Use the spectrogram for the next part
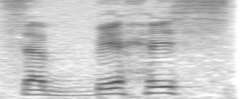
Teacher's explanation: kita kena tekankan huruf ha ini seolah-olah kita sedang membaca ha yang pedas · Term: ha pedas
